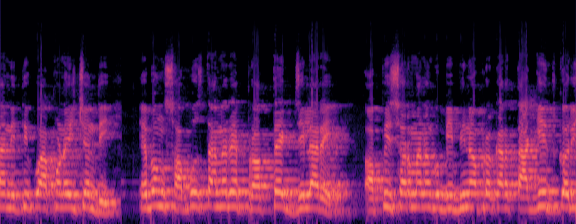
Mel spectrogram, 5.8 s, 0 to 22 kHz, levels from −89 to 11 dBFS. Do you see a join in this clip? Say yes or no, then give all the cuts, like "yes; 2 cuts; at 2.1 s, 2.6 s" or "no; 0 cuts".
yes; 1 cut; at 1.2 s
